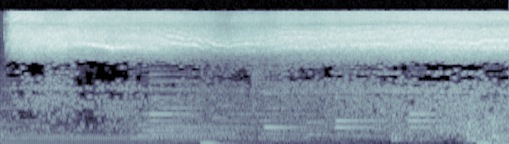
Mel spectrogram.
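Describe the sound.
A voice makes a steady, sustained hissing "sss" like the soft white noise played for babies, held fairly loud for about four seconds with faint low tones beneath.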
